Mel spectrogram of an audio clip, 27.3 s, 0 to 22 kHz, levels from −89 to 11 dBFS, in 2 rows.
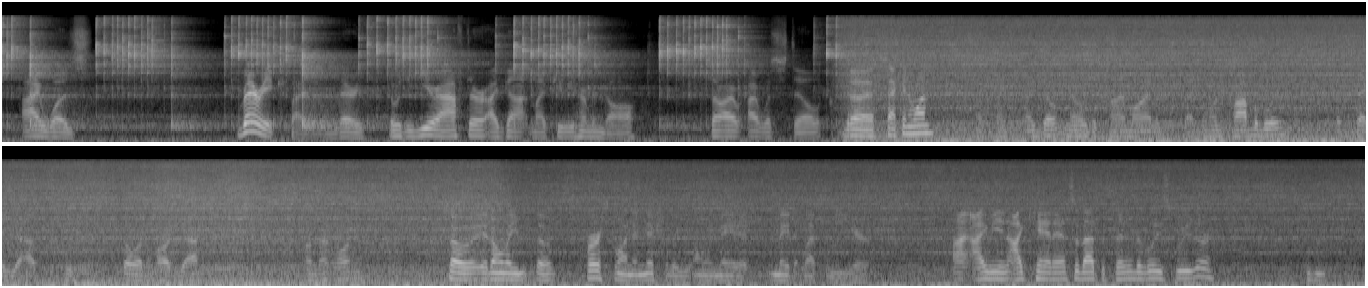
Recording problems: household noises; very loud; throughout; 3 dB above the speech

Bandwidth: 14.5 kHz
